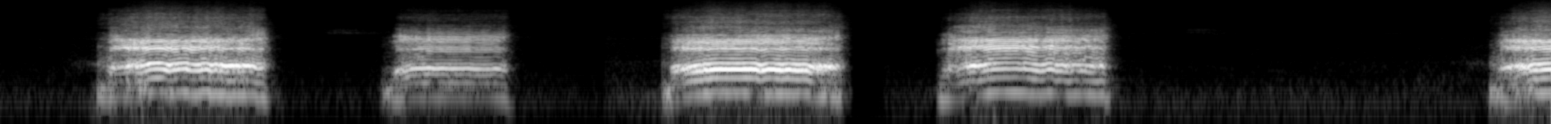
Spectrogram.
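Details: Sheep bleating on a farm: five loud, quavering, nasal bleats, each under a second long, spaced irregularly one to two seconds apart.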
